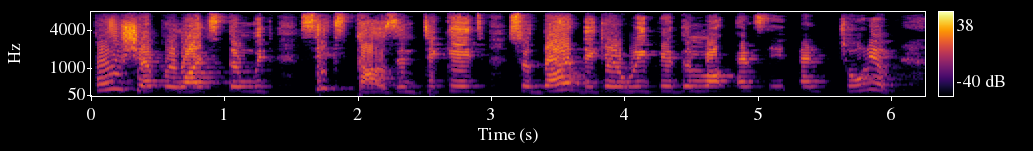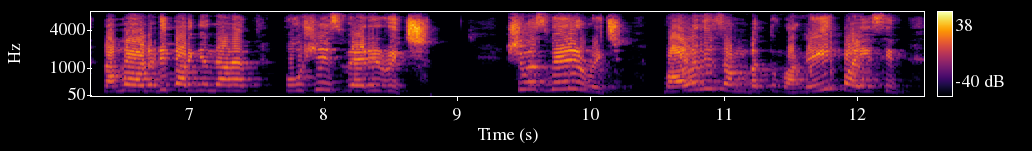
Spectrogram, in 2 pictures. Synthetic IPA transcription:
puːʃapɾoʋaɪɖsd̪ə̃mʋɪd̪sɪkst̪ʰaʊzə̃ɳɖ̚ʈɪkeɖsːoːd̪æʈ̚d̪ekɛ̃nɾipeːd̪əlɔkɛ̃ɳɖseːɛ̃ɳʈʰoːniə̃mnãmɔːlɾeɖipɐɾɡẽnd̪anẽpoːʃiɪzʋeɾiɾɪt͡ʃ | ʃiʋɔzʋeɾiɾɪt͡ʃ | baːləlisɐ̃mbɐt̪ːʋalepaɪsĩn

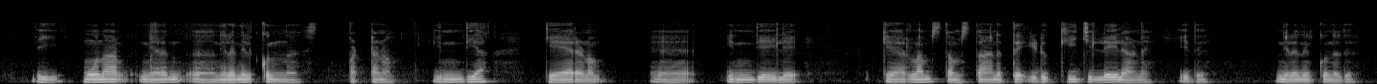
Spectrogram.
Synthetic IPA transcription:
iːmuːnaːrnilɐnilɐnilkunːɐ | pɐʈːɐɳɐm | ind̪jɐ | ke̞ːɾɐɳɐm | ind̪jɐjile̞ | ke̞ːɾɐɭɐmsɐmst̪ʰaːnɐt̪ːe̞̰ʔiɽukːid͡ʑilːɐjilaːɳɨ | iðɨ | nilɐnilkunːɐðɨ

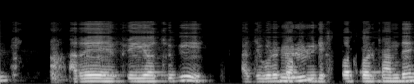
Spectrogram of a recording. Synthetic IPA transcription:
aɾefʰɾiɦɔt͡ʃʰuki | ad͡ʒiɡuɽeʈɔpikɖispɔʈ̚kɔɾit̪ʰand̪e

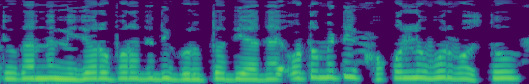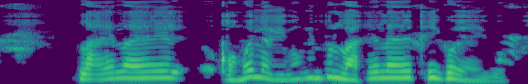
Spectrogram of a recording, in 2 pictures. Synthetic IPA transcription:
ʈiukaɾɔnenid͡ʒɔɾup̬ɔɾɔd͡ʒɔd̪iɡuɾut̪ːɔd̪ijad͡ʒaeʔɔʈɔmeʈikhɔkɔlubuɾbɔst̪u | laɦelaɦekʰɔmɔjlaɡibɔk̬int̪ulahelaɦeʈʰikɦɔjaɦibɔ

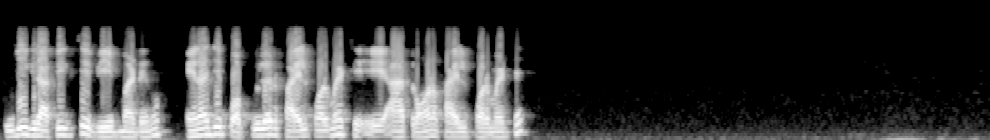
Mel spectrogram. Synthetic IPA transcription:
uɽiɡɾapikst͡ʃʰeʋeb̚maʈenũ | enad͡ʒepɔpjuləɾpʰailpʰɔɾmeʈ̚t͡ʃʰeʔea̰t̪ɾɔɳ̃pʰailpʰɔɾmeʈ̚t͡ʃʰe

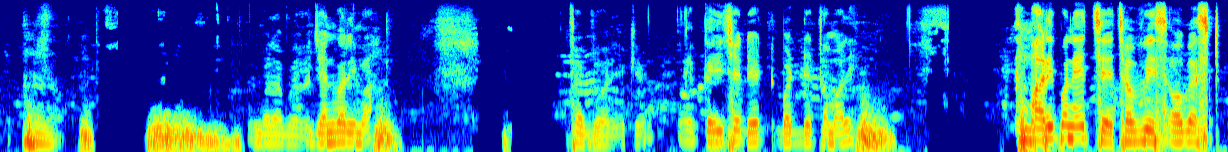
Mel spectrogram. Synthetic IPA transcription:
ɦa | bəɾabəɾad͡ʒanʋəɾimã | febɾuʋaɾioke | kəit͡ʃʰeɖeʈ̚bəʈ̚ɖeʈ̚t̪əmaɾi | maɾipəɳed͡ʒt͡ʃʰet͡ʃʰəʋːisɔɡəsʈ

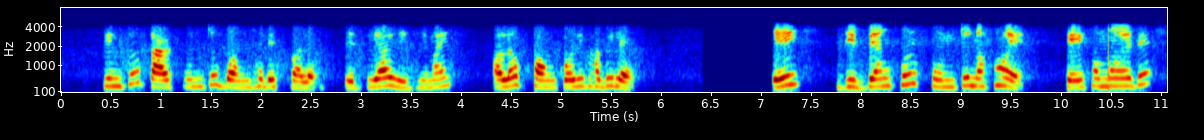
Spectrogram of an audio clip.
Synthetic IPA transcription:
kintutaɹpʰuntʊbɔndʱɔdekʰualɛ | tetijaɹidʱimaj | ɔlɔp̚xɔŋkoɹibʱabilɛ | ej | dibjaŋxʰuɹpʰuntʊnɔhɔj | xejxɔmɔjɔt̬ɛ

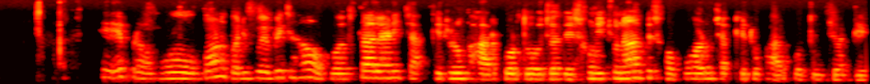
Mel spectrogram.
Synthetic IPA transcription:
epɾɔbʱokɔɳkɔɾibuebed͡ʒɦãɔbɔst̪alaɽ̃it͡ʃakʰːiʈɾubʱaɾkɔɾt̪od͡ʒɔt̪esuɽ̃it͡ʃunapesɔkoɦɔɽũt͡ʃakʰːiʈɾubʱaɾkɔɾt̪ud͡ʒɔt̪e

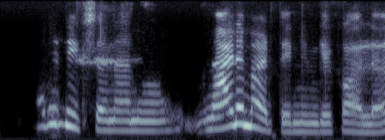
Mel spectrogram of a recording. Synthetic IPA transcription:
ɐɾid̪iːkʂanaːnunaːɽemaːɽt̪eːnnimɡekaːl

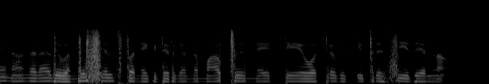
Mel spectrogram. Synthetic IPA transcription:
inaːŋɡɐðãːɪðɯʋɐnd̪ɯsɛlspɐɳːɪkːɪʈːɪɾɯkːɯɐnd̪ɐmaːpɯmeːʈːɯɔʈɾɐkʊt͡ʃːipɪɾɛsɯɪðɐɛlːã̰ː

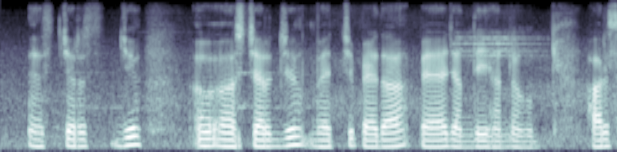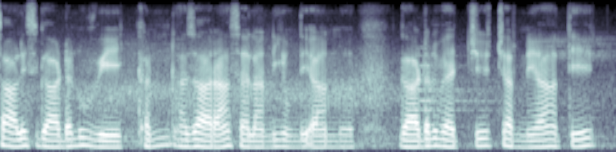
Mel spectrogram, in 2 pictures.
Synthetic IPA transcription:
st͡ʃəɾ | d͡ʒ | st͡ʃəɾd͡ʒʋɪt͡ʃpɛːd̪aːpɛːd͡ʒãːnd̪eːɦən | həɾsaːlɪsɡaːɾɖənːũːʋeːkʰənɦəzaːɾãːsɛːlãːnĩːɦõːnd̪ḛːɦənɡaːɾɖənʋɪt͡ʃt͡ʃəɾnjãːət̪eː

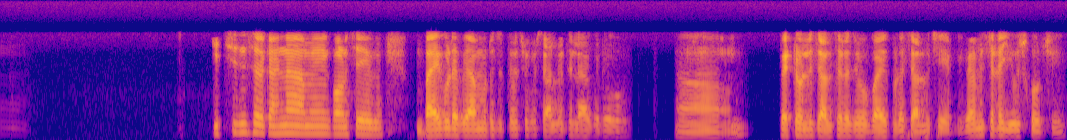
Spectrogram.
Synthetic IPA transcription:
kit͡ʃʰid̪ins̬aɾkaɦinaːmikɔɳ̃ɔsebajkuɽabiamaɾud͡ʒɔt̪ebt͡ʃʰɔkot͡ʃalut̪ʰilaːkuɾo | peʈɾolit͡ʃalut̪ʰilad͡ʒeubajk̚ɡuɽat͡ʃalut͡ʃʰiebibiamiseʈajuːzkɔɾt͡ʃʰi

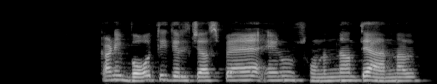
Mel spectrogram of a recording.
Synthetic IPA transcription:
kaːniːbɔːt̪ɦiːd̪ɪlt͡ʃəspɛ̃ːeːnũːsʊɳnãːt̪ɪjãːnːaːl

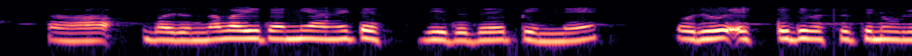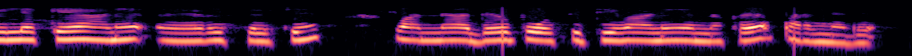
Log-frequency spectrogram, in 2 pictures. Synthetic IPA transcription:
ʋɐɾunːɐʋɐɻit̪ɐnːe̞aːɳɨʈe̞stɨt͡ɕejt̪ːɐðɨpinːe̞ | o̞ɾue̞ʈːɨd̪iʋɐsɐt̪ːinuɭːilo̞kːe̞aːɳɨrisɐlt͡ɕːɨ | ʋɐnːɨɐðɨpo̞ːsitːiʋaːɳɨe̞nːo̞kːe̞pɐrɐɲːɐðɨ

